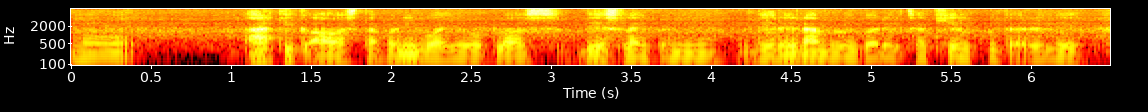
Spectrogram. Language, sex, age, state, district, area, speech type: Nepali, male, 30-45, West Bengal, Darjeeling, rural, spontaneous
